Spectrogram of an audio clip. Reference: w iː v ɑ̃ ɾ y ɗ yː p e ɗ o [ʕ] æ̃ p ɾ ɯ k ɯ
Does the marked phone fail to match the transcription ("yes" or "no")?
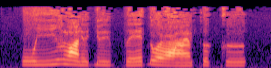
no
